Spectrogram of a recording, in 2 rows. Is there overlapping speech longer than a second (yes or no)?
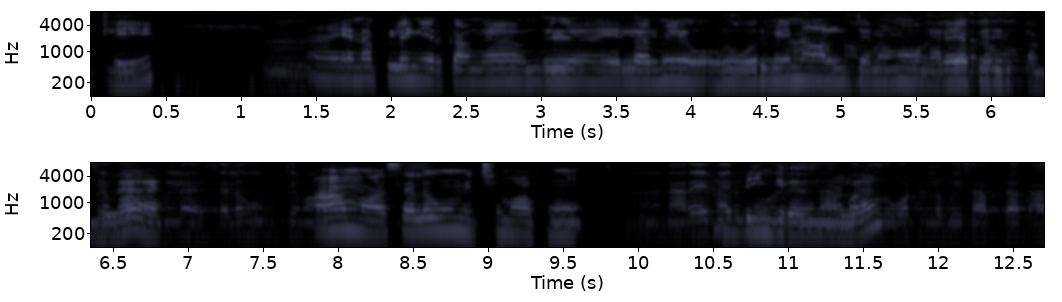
yes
